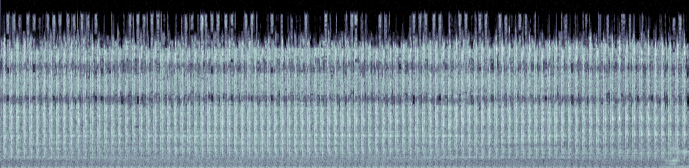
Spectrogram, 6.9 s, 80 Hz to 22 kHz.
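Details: 2000 Yamaha Big Bear 350 ATV at idle: a lumpy single-cylinder beat with a very loud sharp tick on every beat, which proved to be valve clearance needing adjustment.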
